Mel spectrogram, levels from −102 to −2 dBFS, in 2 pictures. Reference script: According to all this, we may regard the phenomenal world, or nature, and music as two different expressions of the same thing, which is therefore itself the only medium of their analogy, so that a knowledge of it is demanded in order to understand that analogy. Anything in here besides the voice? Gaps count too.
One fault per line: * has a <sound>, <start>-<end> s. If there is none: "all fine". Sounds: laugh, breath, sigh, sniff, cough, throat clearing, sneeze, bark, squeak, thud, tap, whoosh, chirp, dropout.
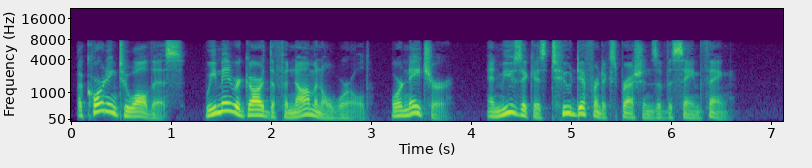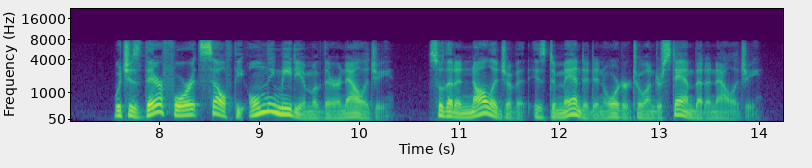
all fine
